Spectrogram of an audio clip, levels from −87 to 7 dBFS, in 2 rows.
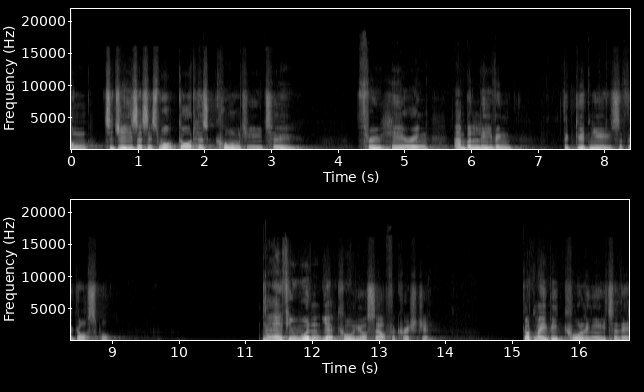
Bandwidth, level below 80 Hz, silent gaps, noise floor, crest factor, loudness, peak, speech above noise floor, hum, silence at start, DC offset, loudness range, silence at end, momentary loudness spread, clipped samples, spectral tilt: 14 kHz; -76 dBFS; none; -80 dBFS; 22 dB; -25 LUFS; -4 dBFS; 55 dB; none; 0 s; under 0.1%; 7 LU; 0 s; 15 LU; under 0.1%; -6.5 dB/octave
